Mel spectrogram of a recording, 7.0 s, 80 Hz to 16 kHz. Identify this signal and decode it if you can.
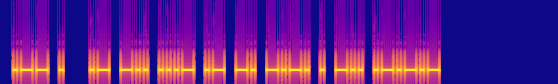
Morse code, heard as a keyed tone, about 25 wpm, 700 Hz. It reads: WE ADVANCED.
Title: Sentences from Top 1200 Words 25wpm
